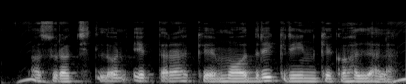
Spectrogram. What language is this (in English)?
Bhojpuri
